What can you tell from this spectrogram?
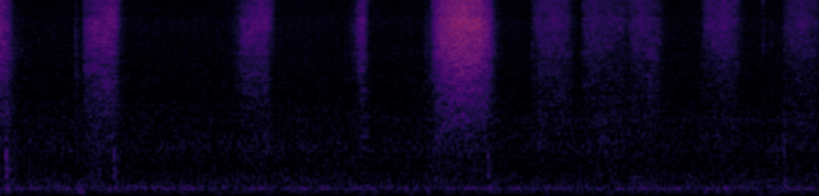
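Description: A hand rubbing over an adhesive stencil on a board, smoothing it down in several short, soft swishing strokes; the longest and loudest comes about three and a half seconds in.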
